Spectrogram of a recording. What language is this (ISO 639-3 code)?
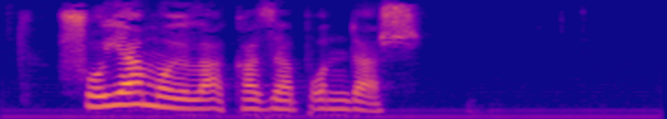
chm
